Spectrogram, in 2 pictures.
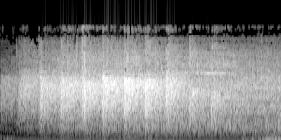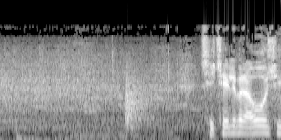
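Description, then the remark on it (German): A large crowd applauds the newly canonized Argentine saint María Antonia de San José in a dense, sustained wash of clapping that gradually thins and fades over several seconds, before a single voice starts speaking at the very end. “Einen Applaus für die neue Heilige.”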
